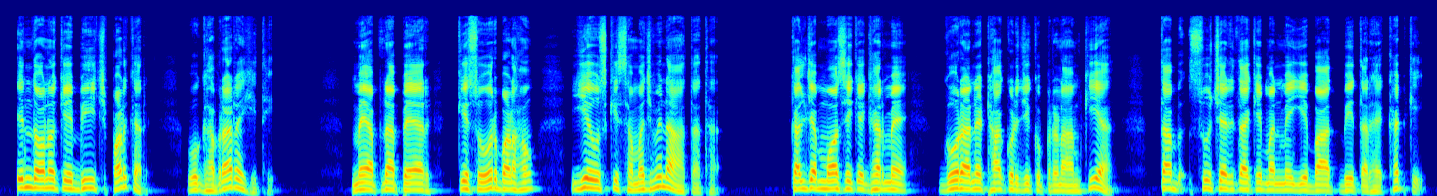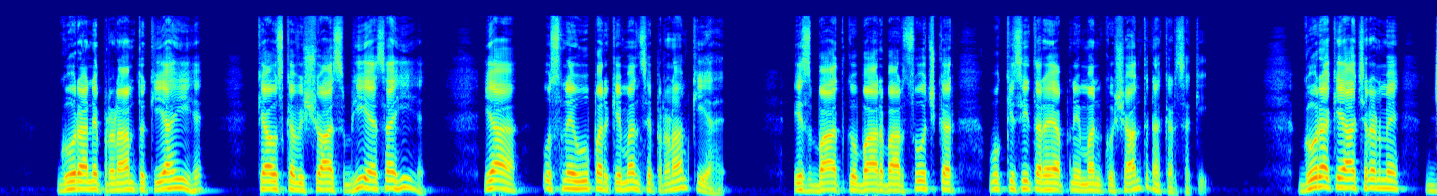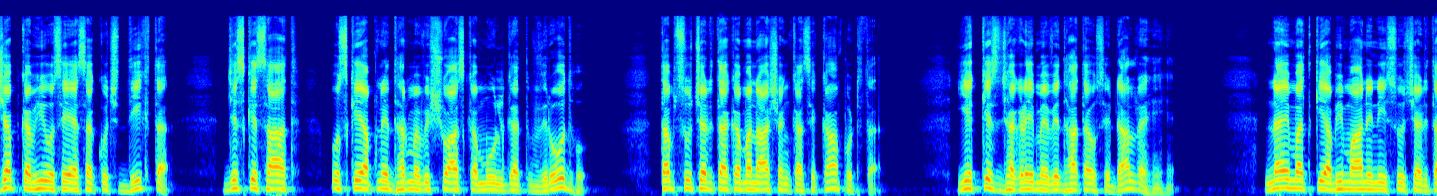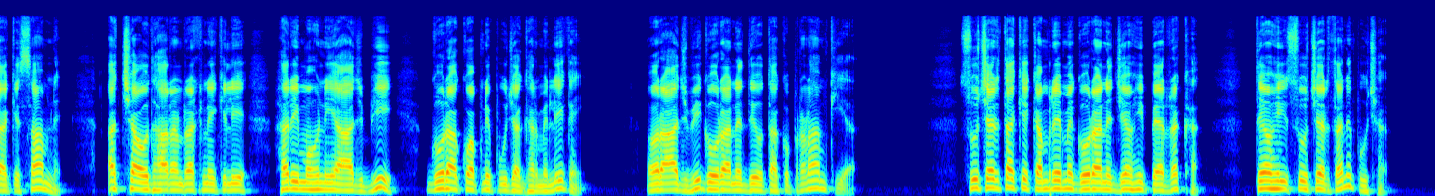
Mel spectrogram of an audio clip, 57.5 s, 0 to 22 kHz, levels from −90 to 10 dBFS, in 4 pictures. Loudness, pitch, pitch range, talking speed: -21 LUFS, 145 Hz, 130-155 Hz, 175 wpm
